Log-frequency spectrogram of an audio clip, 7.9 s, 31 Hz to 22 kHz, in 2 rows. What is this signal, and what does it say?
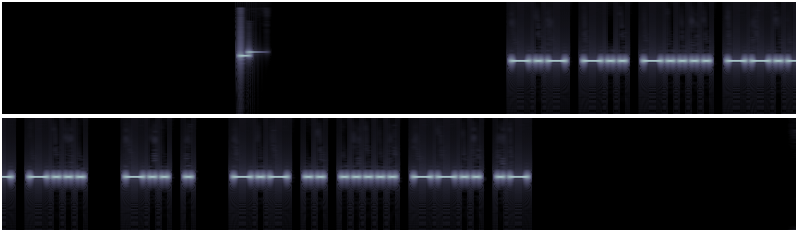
Morse code, heard as a keyed tone, about 40 wpm, 700 Hz. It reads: KD6QB DE KI5ZA
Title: USA Callsign DE Callsign - 5 Characters - 40wpm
